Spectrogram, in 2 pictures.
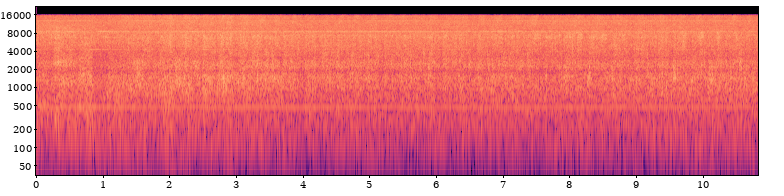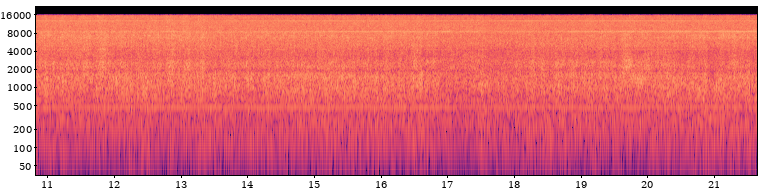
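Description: A hair dryer blows steadily with a loud whooshing hum.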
